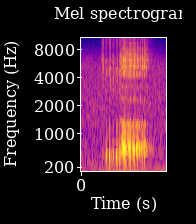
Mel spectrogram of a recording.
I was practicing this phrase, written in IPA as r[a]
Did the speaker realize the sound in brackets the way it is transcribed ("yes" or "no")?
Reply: yes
